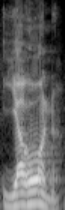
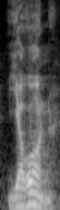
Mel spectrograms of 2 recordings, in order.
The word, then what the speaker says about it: Jeroen: true it's absolutely true because my name is jeroen my name is yaron yaron yolon but i don't expect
